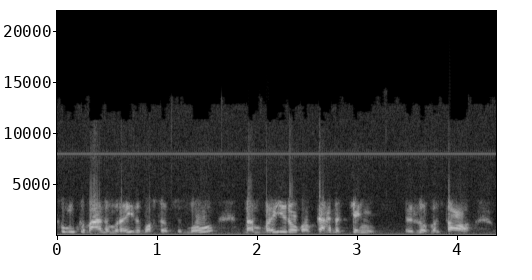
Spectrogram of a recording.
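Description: Speech only: a news narrator's voice talking steadily, most likely in Khmer.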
